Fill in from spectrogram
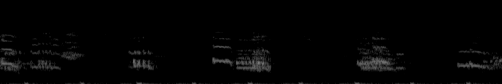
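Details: Several common cranes trumpet at dawn in separate loud bursts about once a second, each a harsh, rolling bugle, with brief quiet gaps between the bursts.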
